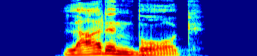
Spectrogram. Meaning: Ladenburg (a city in northern Baden-Württemberg, Germany)
- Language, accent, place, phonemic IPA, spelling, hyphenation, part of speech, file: German, Germany, Berlin, /ˈlaːdn̩ˌbʊʁk/, Ladenburg, La‧den‧burg, proper noun, De-Ladenburg.ogg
